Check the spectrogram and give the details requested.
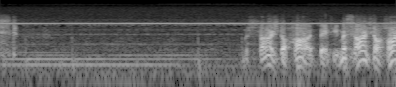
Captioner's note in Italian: segnale acustico fisso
